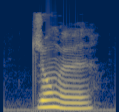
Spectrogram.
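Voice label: "Dschungel", German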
